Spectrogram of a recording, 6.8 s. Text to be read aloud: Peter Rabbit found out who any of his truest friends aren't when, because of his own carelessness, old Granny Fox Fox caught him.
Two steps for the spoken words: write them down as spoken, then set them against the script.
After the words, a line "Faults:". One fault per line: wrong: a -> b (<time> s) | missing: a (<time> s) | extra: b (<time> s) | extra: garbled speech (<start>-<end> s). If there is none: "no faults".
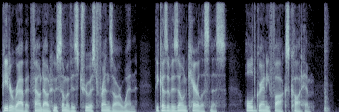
Peter Rabbit found out who some of his truest friends are when, because of his own carelessness, old Granny Fox caught him.
Faults:
wrong: any -> some (1.1 s)
wrong: aren't -> are (2.3 s)
missing: Fox (5.8 s)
